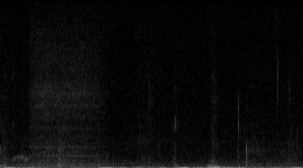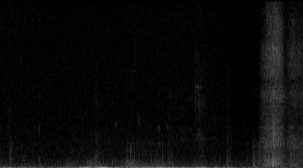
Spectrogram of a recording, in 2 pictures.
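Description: Chewing of small pieces of dry, brittle freeze-dried steak: faint, irregular crunching like biting into a cracker, with one somewhat stronger crunch about two seconds in.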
